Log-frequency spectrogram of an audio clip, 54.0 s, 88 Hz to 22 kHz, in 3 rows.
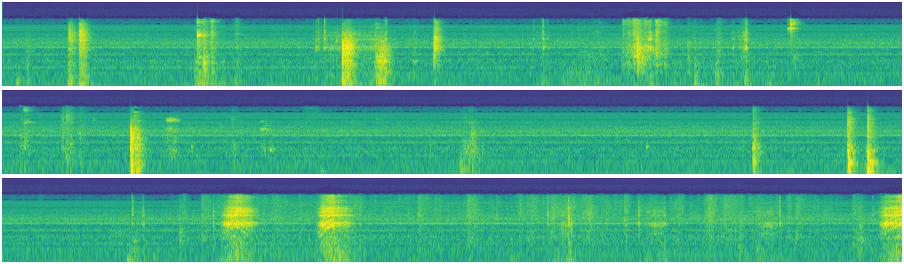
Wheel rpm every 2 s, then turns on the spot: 0, 0, 0, 10, 0, 0, 0, 0, 0, 0, 0, 0, 0, 0, 0, 0, 0, 0, 0, 10, 20, 10, 0, 10, 0, 0, 10.
none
